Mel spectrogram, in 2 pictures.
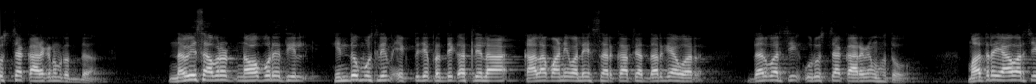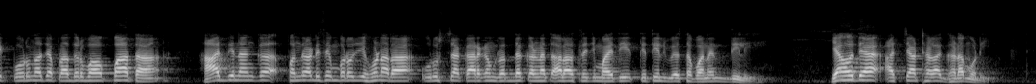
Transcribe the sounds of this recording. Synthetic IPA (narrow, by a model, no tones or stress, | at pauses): ust͡sakaɾjəkɾəmɾəd̪ʱːə̰ | nəʋiːsaʋɾəʈ̚nəʋapuɾjet̪iːlhind̪umuslimʔek̚t̪id͡ʑepɾət̪̬ekəslelakalapaɽ̃iʋəlesəɾkaɾt͡ɕjad̪əɾɡjaʋəɾ | d̪əɾʋəɾɕiːʔuɾust͡sakaɾjəkɾəmɦot̪o̰ | mat̪ɾəjaʋəɾɕeːkoɾonat͡ɕapɾad̪oɾbawpaɦt̪a | had͡zd̪inaŋkəpənd̪ɾaɖisembəɾod͡ʑiːɦoɽ̃aɾauɾust͡sakaɾjəkɾəmɾəd̪ʱːəkəɾɳjat̪alaəsljat͡ɕiːmaɦit̪iːt̪it̪ʰiːlʋiʋəst̪ʰəpaned̪ilḭː | jaɦot̪jaʔa̰ːɕaʈʰəɭaɡʱəɽamo̰ɽḭː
